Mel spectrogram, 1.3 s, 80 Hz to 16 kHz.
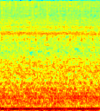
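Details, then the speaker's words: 2013 Renault Fluence after new belt tensioner and belt: steady, even idle in drive with AC on loading the engine, no squeal or chatter; normal idle, noise gone. "engatado em drive ar ligado para pesar o compressor né Para dar carga do motor e forçar o barulho e o barulho aqui agora tá zerado"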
